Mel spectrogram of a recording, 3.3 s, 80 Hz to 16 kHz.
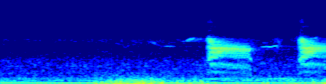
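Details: Hooded crows fighting at a goshawk nest in Riga, Latvia, on 10 April 2021, captured by a nest camera: two loud, harsh, grating caws about a second apart, over a steady low hum.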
